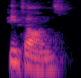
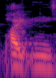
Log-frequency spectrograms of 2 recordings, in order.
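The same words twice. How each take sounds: First: "pitons" as PEE-tonz; alternate pronunciation. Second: "pitons" as PIE-tunz; alternate pronunciation. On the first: Player naming climbing gear, "pitons" said PEE-tonz. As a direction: say "pitons" with a long EE and full second vowel. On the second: Player offering another way, "pitons" said PIE-tunz. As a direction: say "pitons" with first syllable like "pie". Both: Shown as a demonstration. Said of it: "however you wanna pronounce them".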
